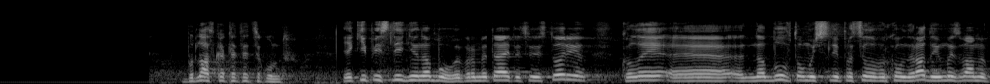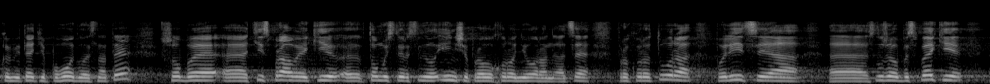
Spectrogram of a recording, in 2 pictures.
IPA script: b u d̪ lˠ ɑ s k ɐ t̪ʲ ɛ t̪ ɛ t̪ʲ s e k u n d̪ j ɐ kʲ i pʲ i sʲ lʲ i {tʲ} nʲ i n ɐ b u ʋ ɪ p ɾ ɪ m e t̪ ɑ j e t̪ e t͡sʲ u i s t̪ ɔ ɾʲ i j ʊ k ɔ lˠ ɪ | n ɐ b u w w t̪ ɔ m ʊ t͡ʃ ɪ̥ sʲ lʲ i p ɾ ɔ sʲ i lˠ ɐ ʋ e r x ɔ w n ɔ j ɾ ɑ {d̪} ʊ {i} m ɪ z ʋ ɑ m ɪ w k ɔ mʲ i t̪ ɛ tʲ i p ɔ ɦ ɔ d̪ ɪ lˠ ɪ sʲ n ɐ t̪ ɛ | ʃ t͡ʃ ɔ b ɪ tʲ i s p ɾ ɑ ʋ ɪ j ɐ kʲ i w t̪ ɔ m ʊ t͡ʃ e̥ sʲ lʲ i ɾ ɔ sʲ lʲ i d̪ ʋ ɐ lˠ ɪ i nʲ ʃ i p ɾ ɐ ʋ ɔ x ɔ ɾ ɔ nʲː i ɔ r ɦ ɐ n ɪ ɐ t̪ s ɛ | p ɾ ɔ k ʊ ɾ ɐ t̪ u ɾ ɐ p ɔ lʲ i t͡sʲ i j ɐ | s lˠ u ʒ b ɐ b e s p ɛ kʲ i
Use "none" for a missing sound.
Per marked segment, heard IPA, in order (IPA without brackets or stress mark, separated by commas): dʲ, d̪, i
